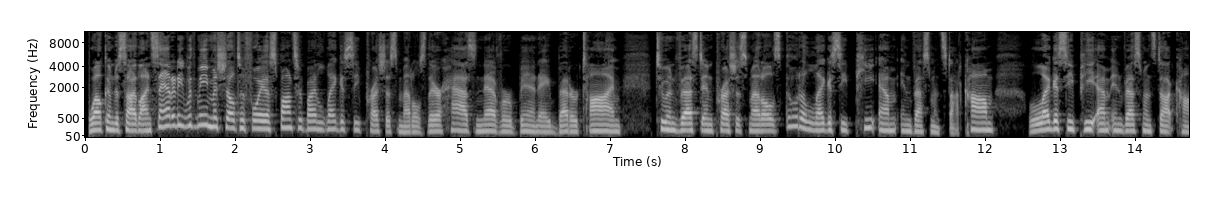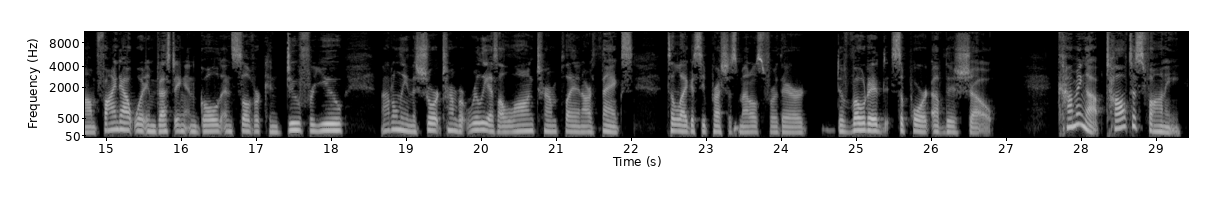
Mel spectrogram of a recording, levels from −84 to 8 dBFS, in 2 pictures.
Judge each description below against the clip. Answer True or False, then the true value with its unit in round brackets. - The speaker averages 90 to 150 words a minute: True (145 wpm)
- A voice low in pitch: False (155 Hz)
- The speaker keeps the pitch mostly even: False (3.7 semitones)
